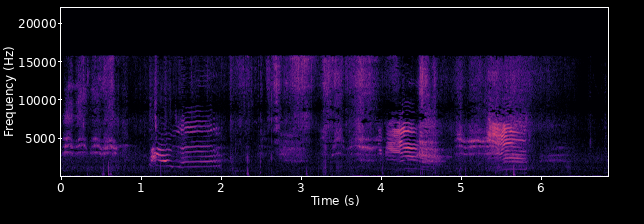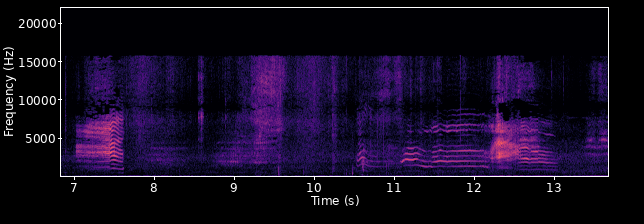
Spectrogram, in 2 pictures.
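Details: Hungry homeless stray cats on the street after snowfall, meowing repeatedly in harmonic, rising and falling cries that overlap from several animals across the recording, over a steady low rumble and scattered clicks.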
